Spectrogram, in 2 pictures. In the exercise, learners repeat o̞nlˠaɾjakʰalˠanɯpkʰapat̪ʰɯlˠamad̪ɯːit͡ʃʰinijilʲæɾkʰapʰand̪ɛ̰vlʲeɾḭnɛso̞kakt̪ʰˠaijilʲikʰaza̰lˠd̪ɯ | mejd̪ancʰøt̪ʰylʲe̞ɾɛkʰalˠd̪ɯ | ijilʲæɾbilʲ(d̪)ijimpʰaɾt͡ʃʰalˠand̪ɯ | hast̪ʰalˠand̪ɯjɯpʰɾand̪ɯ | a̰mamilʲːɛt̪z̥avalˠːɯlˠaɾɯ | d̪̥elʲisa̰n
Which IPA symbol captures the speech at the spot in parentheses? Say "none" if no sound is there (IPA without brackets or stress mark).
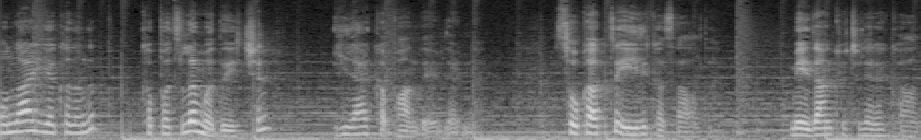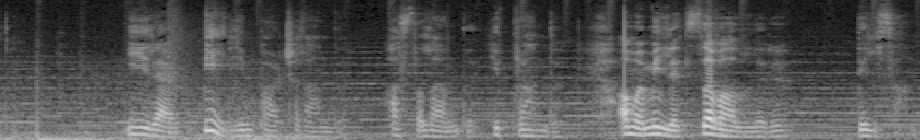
d̪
